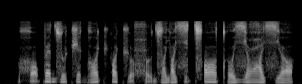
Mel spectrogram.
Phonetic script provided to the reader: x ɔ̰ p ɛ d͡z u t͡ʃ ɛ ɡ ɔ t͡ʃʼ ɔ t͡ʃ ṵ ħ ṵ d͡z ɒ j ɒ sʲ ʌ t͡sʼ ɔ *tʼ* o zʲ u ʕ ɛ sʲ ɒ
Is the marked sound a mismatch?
no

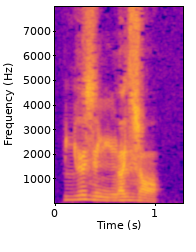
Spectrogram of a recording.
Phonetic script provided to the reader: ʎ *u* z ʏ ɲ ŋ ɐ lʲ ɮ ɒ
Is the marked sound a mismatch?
yes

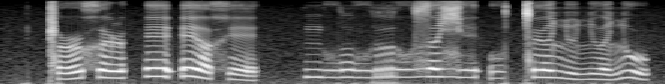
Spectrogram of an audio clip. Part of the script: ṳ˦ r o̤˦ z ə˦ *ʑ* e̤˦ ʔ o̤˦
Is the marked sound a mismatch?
no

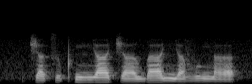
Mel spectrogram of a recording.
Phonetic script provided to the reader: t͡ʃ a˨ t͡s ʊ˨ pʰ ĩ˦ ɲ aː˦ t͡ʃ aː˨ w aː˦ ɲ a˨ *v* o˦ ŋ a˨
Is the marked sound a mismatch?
no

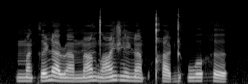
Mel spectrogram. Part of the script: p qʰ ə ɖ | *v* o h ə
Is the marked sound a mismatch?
yes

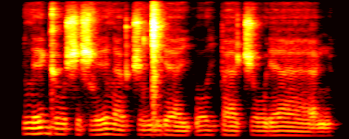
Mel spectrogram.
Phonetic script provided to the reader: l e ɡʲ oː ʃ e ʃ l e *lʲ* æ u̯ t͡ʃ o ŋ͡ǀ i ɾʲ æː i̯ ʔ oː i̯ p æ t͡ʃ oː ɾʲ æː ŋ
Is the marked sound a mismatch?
yes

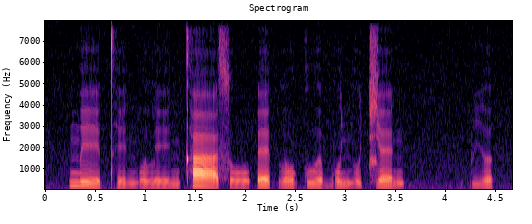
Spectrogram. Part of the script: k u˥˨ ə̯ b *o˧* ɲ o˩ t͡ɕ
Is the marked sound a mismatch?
no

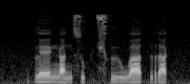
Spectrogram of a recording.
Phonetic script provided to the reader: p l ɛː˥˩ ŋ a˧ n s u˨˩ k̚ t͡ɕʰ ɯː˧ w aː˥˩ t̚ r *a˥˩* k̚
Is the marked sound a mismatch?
no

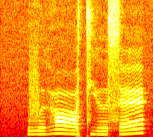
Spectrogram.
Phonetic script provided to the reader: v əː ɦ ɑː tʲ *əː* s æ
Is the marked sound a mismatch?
no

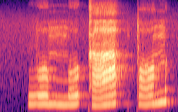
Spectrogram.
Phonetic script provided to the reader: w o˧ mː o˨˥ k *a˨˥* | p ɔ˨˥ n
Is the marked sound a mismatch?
no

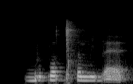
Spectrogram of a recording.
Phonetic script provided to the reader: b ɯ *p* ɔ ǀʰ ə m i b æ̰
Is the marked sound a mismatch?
no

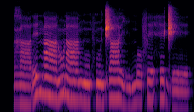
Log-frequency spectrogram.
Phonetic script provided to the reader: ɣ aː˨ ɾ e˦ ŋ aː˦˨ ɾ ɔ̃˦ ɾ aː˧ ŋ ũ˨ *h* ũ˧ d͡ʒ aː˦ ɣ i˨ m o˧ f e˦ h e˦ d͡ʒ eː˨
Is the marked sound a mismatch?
yes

